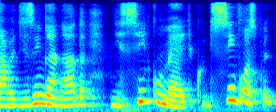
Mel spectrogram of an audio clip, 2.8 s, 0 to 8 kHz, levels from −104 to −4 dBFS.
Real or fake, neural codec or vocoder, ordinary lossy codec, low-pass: fake; codec, 24 kHz, 1.2 kbps, DualCodec; none; 7.2 kHz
